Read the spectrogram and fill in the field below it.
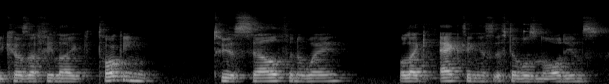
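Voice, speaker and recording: Speaking at a moderate pace with a fairly high pitch, a man keeps a monotone, flat intonation as audible room echo fills the recording. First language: not English. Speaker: solo vlogger. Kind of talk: casual monologue to camera. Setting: home at night, speaking alone to camera. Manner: halting, many fillers and restarts.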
